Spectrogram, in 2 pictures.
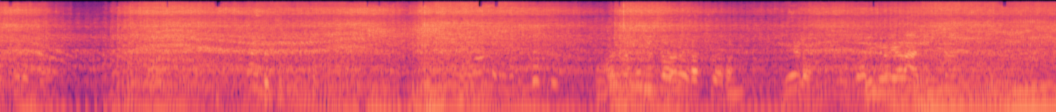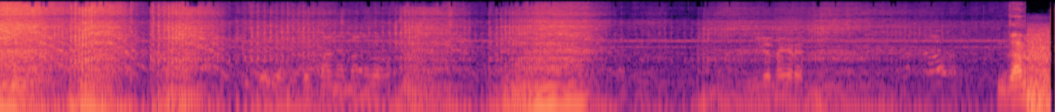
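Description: Motorcycle engines drone and rev close by on a mountain road toward Kalikot, Nepal, rising and falling as the bikes ride, with people talking over the engine noise.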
